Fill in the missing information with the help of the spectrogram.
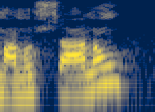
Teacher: মনুষ্যানং দন্তাশকে দন্তাশ উচ্চারণ করতে হবে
